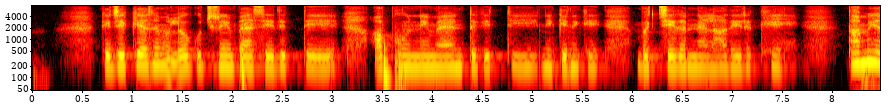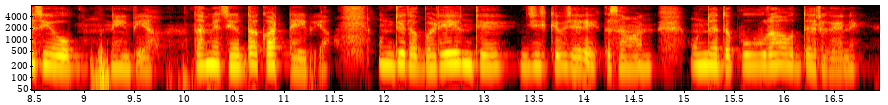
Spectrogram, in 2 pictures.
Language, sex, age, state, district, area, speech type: Dogri, female, 30-45, Jammu and Kashmir, Udhampur, rural, spontaneous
